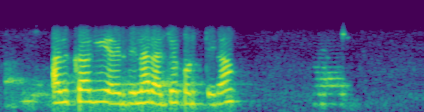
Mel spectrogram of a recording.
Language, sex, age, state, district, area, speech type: Kannada, female, 18-30, Karnataka, Chitradurga, rural, conversation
